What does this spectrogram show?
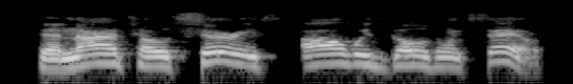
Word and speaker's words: Naruto: Naruto. I always in my head it was always Naruto, but it's Japanese. The Japanese language doesn't really have an R sound.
